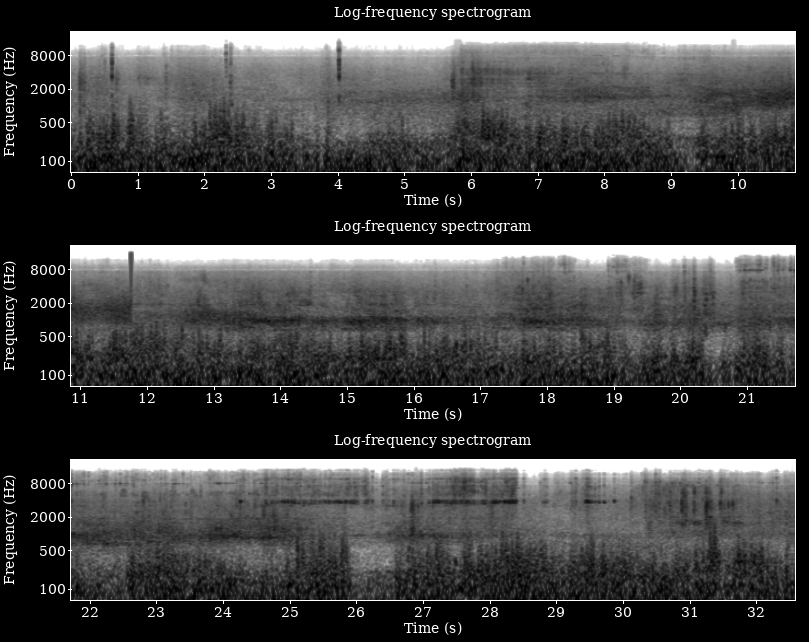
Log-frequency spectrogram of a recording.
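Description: Wind buffeting the microphone: a loud, steady rumble with no break, and a faint high note that comes and goes a few times near the end.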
